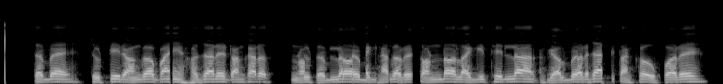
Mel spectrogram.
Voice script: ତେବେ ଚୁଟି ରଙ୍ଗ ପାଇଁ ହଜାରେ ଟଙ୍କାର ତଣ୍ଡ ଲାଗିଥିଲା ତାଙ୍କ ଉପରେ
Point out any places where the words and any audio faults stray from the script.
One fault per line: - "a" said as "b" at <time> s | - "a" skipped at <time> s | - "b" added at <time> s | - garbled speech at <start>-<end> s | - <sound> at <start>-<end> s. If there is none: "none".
- dropout at 1.7-1.7 s
- garbled speech at 2.9-4.1 s
- garbled speech at 5.4-6.1 s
